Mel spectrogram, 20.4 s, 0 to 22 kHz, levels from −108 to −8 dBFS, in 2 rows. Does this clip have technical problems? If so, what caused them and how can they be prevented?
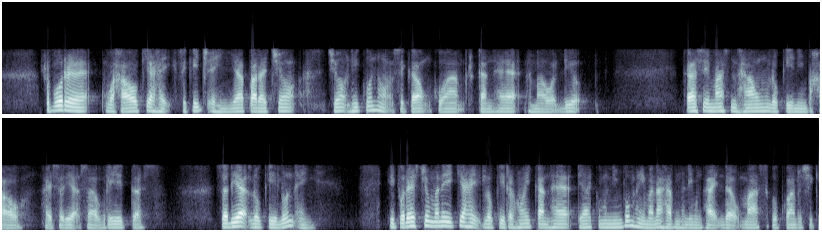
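Yes. The whole clip is coded with the G.729 codec. The speech is band-limited with nothing above 4 kHz, and it has a rough, slightly synthetic grain. That comes from rebuilding each 10 ms frame from a vocal-tract filter, a pitch predictor and a few pulses, and the character points to the 8 kbit/s G.729A variant. The coding damage is plainly audible. Prevention: use a wideband codec such as G.722 or Opus where the link allows.

VoIP packet loss concealed by the speech codec occurs twice, at 8.31 to 8.36 s, just before "kasi mas njaung lo", and at 16.19 to 16.24 s. Each gap fits a single lost 30 ms packet. The decoder fills it by extending its last pitch and filter state at falling gain, so the sound smears into a brief buzzy tone or coloured noise that fades. Because each frame builds on the last, the voice stays weak or distorted for tens of milliseconds after packets resume. 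Prevention: reduce loss with QoS prioritisation, forward error correction or redundant packets, and an adequately sized jitter buffer.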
